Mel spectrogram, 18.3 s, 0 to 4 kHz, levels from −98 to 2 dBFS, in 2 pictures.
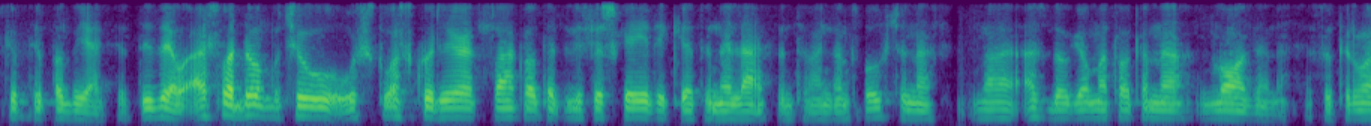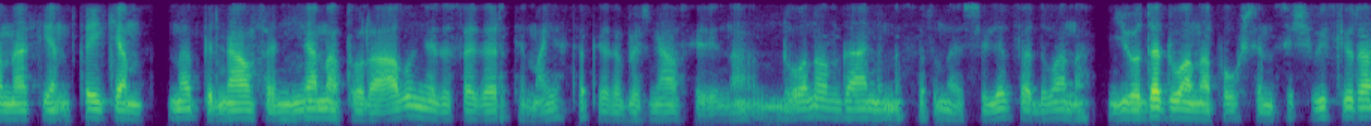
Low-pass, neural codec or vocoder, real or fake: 3.6 kHz; codec, 24 kHz, 0.9 kbps, WavTokenizer, medium speech release version 1; fake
